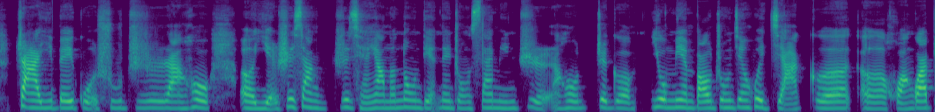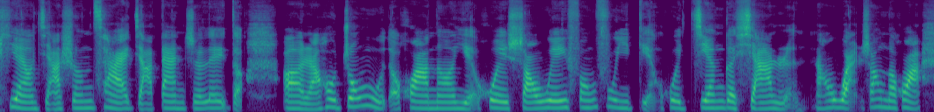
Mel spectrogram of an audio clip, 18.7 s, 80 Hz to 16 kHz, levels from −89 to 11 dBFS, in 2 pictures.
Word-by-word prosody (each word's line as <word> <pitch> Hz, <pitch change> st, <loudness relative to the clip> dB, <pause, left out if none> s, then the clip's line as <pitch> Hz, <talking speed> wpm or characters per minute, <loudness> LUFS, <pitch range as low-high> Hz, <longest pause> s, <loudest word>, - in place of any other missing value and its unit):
榨 230 Hz, -1 st, +8 dB
一 220 Hz, +1 st, -5 dB
杯 220 Hz, +1 st, +1 dB
果 210 Hz, -2 st, -7 dB
蔬 220 Hz, -1 st, -7 dB
汁 220 Hz, +1 st, -6 dB
啊， 210 Hz, -, +5 dB
然 205 Hz, -1 st, 0 dB
后 230 Hz, -1 st, 0 dB, 0.3 s
呃， 215 Hz, -2 st, +1 dB
也 200 Hz, -2 st, -3 dB
是 255 Hz, 0 st, +1 dB
像 220 Hz, -3 st, +1 dB
之 245 Hz, +3 st, -5 dB
前 205 Hz, -3 st, +2 dB
一 -, -, -7 dB
样 215 Hz, 0 st, +2 dB
的 215 Hz, -, -5 dB
弄 230 Hz, 0 st, -5 dB
点 220 Hz, 0 st, -6 dB
那 225 Hz, -1 st, -6 dB
种 210 Hz, -1 st, -9 dB
三 225 Hz, +2 st, +2 dB
明 210 Hz, -1 st, -9 dB
治， 215 Hz, -1 st, -4 dB
然 -, -, -8 dB
后 215 Hz, 0 st, -6 dB
这 240 Hz, -, 0 dB
个 210 Hz, -2 st, -5 dB
用 250 Hz, +1 st, +2 dB
面 230 Hz, -1 st, -1 dB
包 210 Hz, +1 st, +4 dB
中 230 Hz, +1 st, -5 dB
间 235 Hz, 0 st, -3 dB
会 245 Hz, +1 st, +2 dB
夹 200 Hz, -2 st, +1 dB
个 210 Hz, -1 st, 0 dB
呃， 195 Hz, -1 st, -2 dB
黄 190 Hz, 0 st, 0 dB
瓜 220 Hz, -1 st, +8 dB
片， 220 Hz, -3 st, 0 dB
夹 190 Hz, -, 0 dB
生 215 Hz, +2 st, -4 dB
菜， 215 Hz, -3 st, +4 dB
夹 205 Hz, -, -1 dB
蛋 210 Hz, -2 st, +1 dB
之 200 Hz, 0 st, -3 dB
类 215 Hz, 0 st, -3 dB
的。 -, -, -5 dB, 0.4 s
啊， 205 Hz, -1 st, +4 dB
然 175 Hz, -1 st, +2 dB
后 250 Hz, -1 st, -2 dB
中 265 Hz, +6 st, 0 dB
午 225 Hz, -6 st, -5 dB
的 -, -, -3 dB
话 215 Hz, -2 st, +4 dB
呢， 205 Hz, 0 st, -3 dB
也 200 Hz, -1 st, -4 dB
会 225 Hz, -4 st, -1 dB
稍 205 Hz, 0 st, +4 dB
微 225 Hz, +2 st, +1 dB
丰 235 Hz, 0 st, -6 dB
富 255 Hz, 0 st, -6 dB
一 215 Hz, -2 st, -8 dB
点， 200 Hz, -, -8 dB
会 225 Hz, -3 st, -5 dB
煎 220 Hz, +2 st, +2 dB
个 220 Hz, -2 st, 0 dB
虾 200 Hz, 0 st, +6 dB
仁。 200 Hz, -3 st, -8 dB
然 205 Hz, -, -7 dB
后 220 Hz, -, -6 dB
晚 235 Hz, -, +2 dB
上 250 Hz, 0 st, -3 dB
的 220 Hz, -1 st, 0 dB
话， 240 Hz, -, +4 dB
220 Hz, 245 characters per minute, -23 LUFS, 205-230 Hz, 0.4 s, 榨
